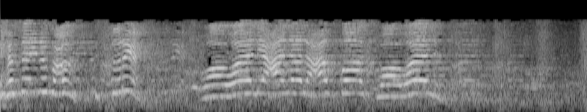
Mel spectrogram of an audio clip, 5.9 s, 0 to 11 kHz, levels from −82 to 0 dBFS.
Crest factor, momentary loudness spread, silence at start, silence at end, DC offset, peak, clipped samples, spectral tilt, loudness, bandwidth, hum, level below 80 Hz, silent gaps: 18 dB; 17 LU; 0 s; 0 s; under 0.1%; -2 dBFS; under 0.1%; -0.5 dB/octave; -18 LUFS; 6.6 kHz; none; -58 dBFS; none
